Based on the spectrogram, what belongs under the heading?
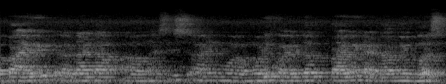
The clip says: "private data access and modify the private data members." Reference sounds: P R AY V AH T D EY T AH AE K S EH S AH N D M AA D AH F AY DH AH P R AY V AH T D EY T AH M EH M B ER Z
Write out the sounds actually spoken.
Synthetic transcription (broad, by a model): P R AY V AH T D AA T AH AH S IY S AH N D M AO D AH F AY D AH P R AY V AH T D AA T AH M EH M B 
